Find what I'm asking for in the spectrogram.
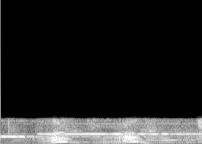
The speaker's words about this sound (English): And afterward, you can teach me to slide on the ice. Oh, yes, sir. And the doggy, too.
